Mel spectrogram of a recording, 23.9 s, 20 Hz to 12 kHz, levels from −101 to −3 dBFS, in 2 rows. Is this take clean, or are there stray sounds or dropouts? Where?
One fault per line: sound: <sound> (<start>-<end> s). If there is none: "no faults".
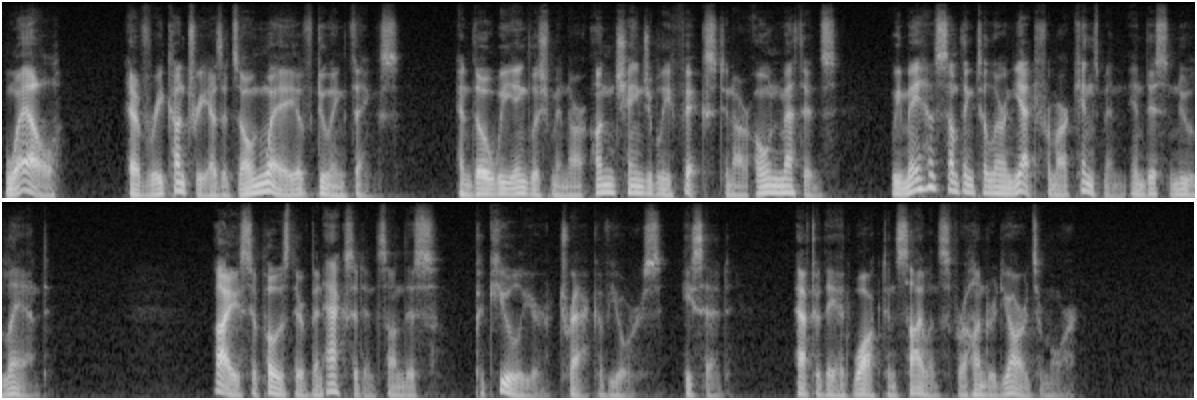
no faults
